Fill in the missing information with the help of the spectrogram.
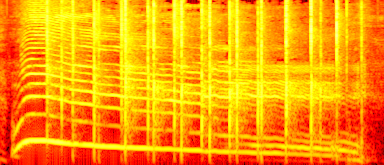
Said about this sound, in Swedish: Alltså gud, jag skulle vilja ha en stor applåd.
